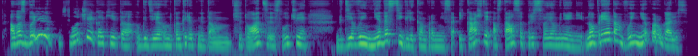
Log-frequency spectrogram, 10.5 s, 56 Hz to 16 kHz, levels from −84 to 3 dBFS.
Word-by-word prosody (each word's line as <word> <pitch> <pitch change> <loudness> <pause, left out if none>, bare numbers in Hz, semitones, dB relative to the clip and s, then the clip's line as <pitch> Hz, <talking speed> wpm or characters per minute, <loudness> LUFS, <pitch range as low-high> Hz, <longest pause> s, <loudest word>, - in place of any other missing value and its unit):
А 180 - +6
у - - -1
вас 225 0 +5
были 430 - +2
случаи 260 - -2
какие-то, 195 - -3
где, 165 0 -2
вон, 165 0 -7
конкретные, 165 -1 -6
там, 70 - -6
ситуации, 80 -2 +2
случаи, 185 - -4 0.4
где 170 +5 0
вы 195 +2 +2
не 180 +3 +1
достигли 220 - +4
компромисса 145 -1 -4
и 155 - -8
каждый 240 - +1
остался 220 -2 +2
при 185 0 -8
своём 175 -1 +1
мнении, 150 -5 -6
но 205 +5 +4
при 245 +5 +4
этом 295 -7 +5
вы 195 +3 -2
не 210 -1 -1
поругались? 145 +4 -1
180 Hz, 165 wpm, -24 LUFS, 155-210 Hz, 0.4 s, А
